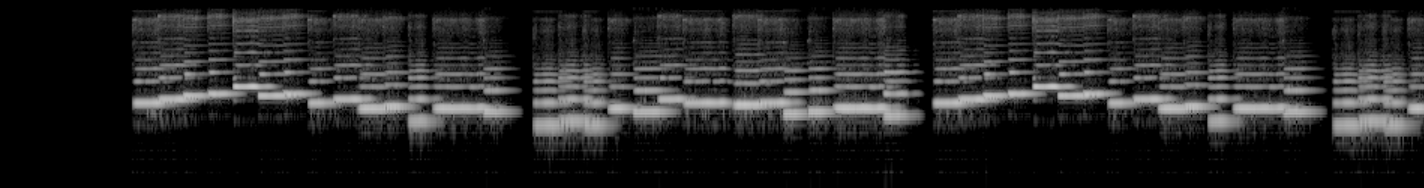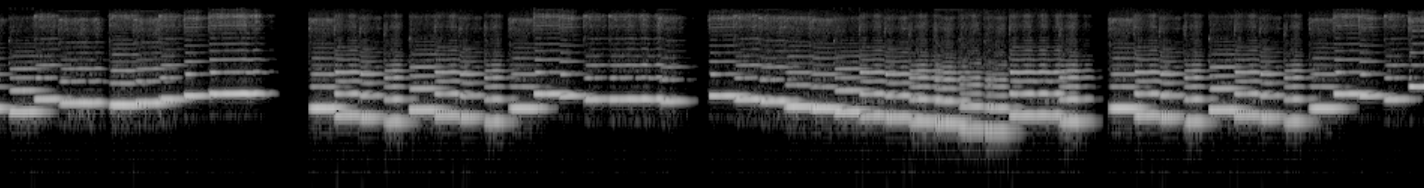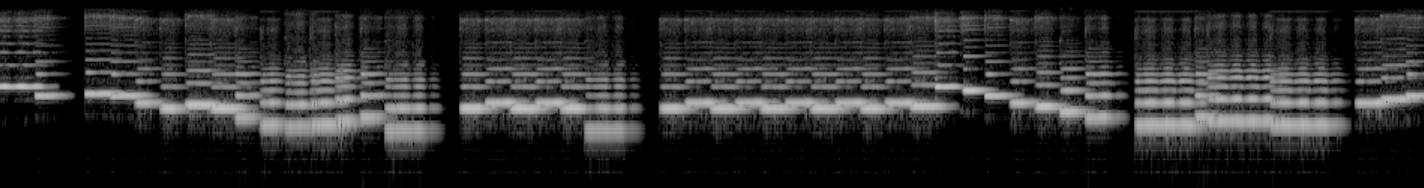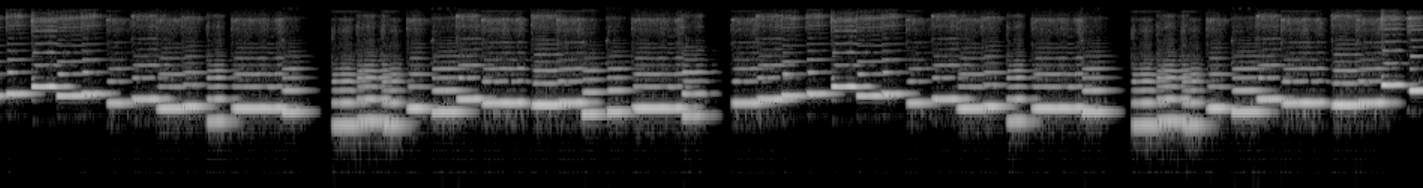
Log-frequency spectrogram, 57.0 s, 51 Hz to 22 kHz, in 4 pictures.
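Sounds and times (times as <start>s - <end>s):
flute playing exercises: 1.3s - 56.9s.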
